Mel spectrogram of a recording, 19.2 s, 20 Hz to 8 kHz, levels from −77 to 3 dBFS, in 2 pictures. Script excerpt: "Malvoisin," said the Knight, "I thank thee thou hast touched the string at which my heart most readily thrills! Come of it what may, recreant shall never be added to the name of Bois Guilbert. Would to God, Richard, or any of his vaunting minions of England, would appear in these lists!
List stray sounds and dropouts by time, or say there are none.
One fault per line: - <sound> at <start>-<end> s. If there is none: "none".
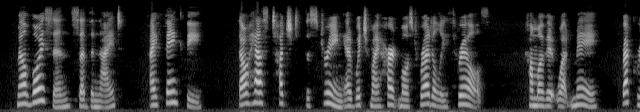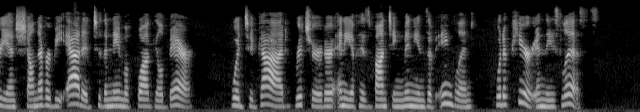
none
